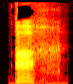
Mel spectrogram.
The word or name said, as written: och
